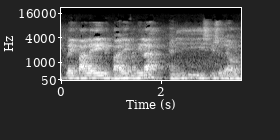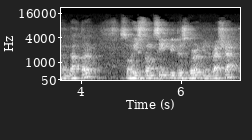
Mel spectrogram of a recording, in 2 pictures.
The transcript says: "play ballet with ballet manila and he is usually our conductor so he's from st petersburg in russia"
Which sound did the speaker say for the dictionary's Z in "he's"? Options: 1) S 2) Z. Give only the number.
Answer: 1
